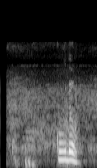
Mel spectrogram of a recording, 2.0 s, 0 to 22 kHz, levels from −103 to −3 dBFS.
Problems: low volume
